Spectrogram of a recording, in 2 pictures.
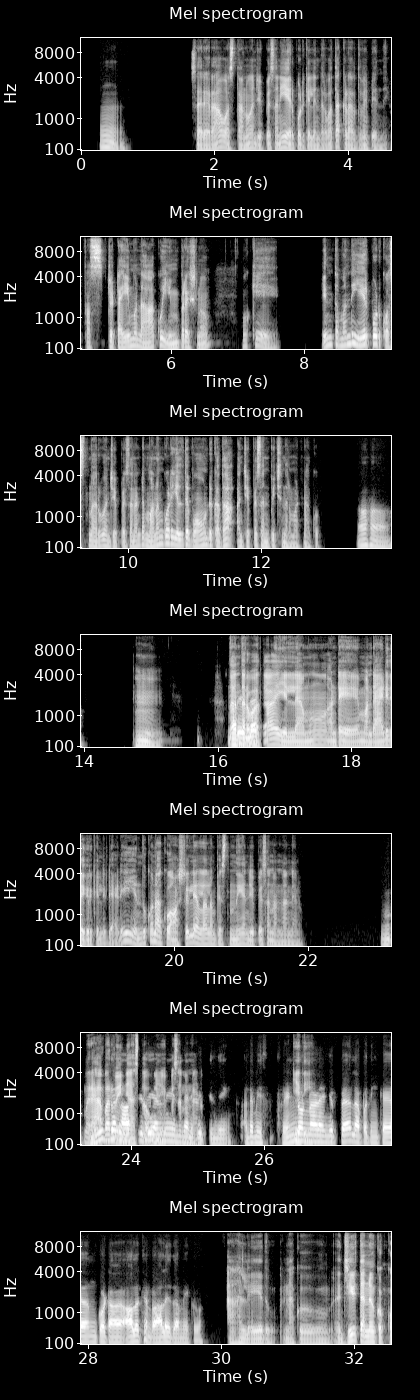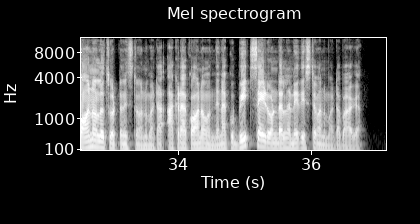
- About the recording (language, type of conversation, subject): Telugu, podcast, మీ తొలి ఉద్యోగాన్ని ప్రారంభించినప్పుడు మీ అనుభవం ఎలా ఉండింది?
- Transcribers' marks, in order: in English: "ఫస్ట్ టైమ్"; in English: "ఇంప్రెషన్"; in English: "డ్యాడీ"; in English: "డ్యాడీ"; drawn out: "నాకూ"; in English: "సైడ్"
